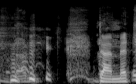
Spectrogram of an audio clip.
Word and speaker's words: Dimetrodon: Dimetrodon. – It's so hard. Dimetrodon.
